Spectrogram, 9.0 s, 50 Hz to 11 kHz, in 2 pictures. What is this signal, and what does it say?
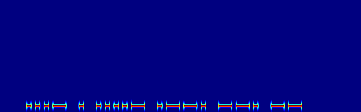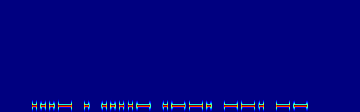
Morse code, heard as a keyed tone, about 22 wpm, 700 Hz. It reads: VE4PGM VE4PGM
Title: DXCC-100 Call Signs - 6 Characters - Repeated 2x - 22wpm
